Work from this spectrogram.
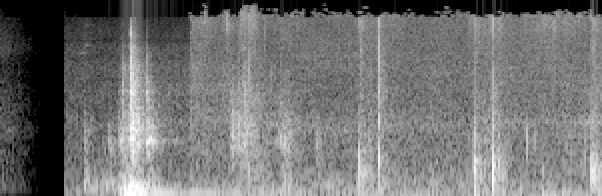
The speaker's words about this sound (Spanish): Empujé la puerta y metí conmigo una burbuja de ese aire helado de la mañana, que se disolvió enseguida contra la calefacción.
